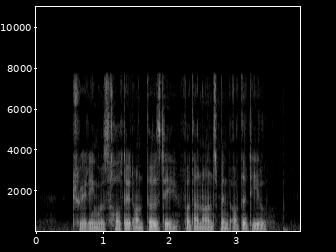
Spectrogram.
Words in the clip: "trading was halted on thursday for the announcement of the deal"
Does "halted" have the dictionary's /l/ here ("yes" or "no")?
yes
